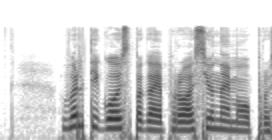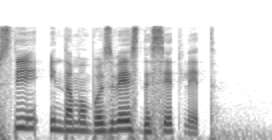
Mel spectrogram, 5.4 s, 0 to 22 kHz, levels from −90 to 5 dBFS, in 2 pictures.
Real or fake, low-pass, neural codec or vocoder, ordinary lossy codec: real; 10.8 kHz; none; none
